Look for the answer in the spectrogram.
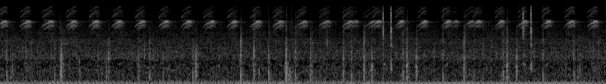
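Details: Red-eared Parrotfinch chicks beg from a nest by a vine in forest at the Robert S. Kennedy Bird Conservancy, with very high, thin chirps about two a second while a parent feeds them. Sharp clicks and a low hum run underneath.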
